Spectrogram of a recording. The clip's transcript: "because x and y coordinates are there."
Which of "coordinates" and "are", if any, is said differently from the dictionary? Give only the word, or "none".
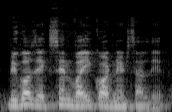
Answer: none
